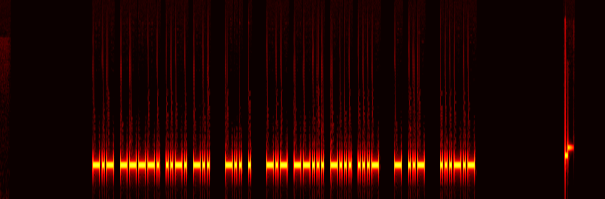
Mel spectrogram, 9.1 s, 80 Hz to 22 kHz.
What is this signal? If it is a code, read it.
Morse code, heard as a keyed tone, about 36 wpm, 700 Hz. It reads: K9FD DE K7BV TU <SK>
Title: Practice QSO - Exchange 4 - Ending - 35wpm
